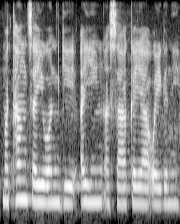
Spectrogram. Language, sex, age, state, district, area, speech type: Manipuri, female, 18-30, Manipur, Chandel, rural, read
